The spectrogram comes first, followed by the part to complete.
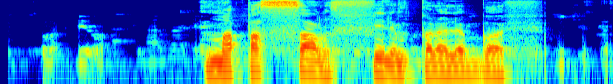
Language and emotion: Russian, positive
